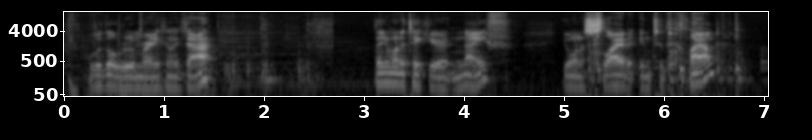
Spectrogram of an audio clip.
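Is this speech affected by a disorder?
No.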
